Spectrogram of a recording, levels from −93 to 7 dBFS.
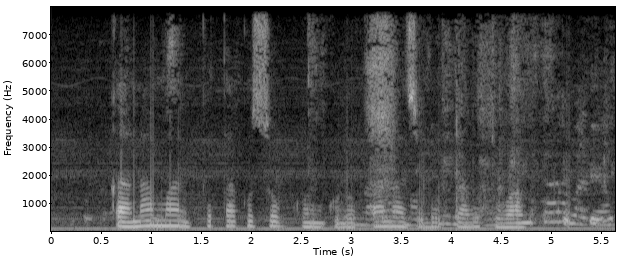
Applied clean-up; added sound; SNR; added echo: none; Engine; 14 dB; none.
